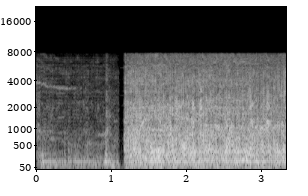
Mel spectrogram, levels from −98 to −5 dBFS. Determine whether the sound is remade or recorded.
remade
